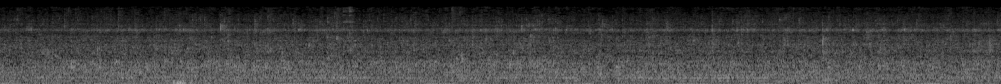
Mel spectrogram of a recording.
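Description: Homemade cement tabletop waterfall fountain running: water falling in thin streams and spilling down a channel into its basin, a steady, even water sound.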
